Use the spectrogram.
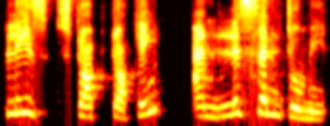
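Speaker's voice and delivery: slow, deliberate example of a firm request; slow teacher demo of a polite command; slow model sentence. Shown as a demonstration. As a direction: spell it out slowly for the class. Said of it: "मैं आपसे कहूंगी".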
